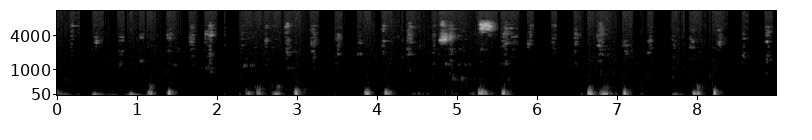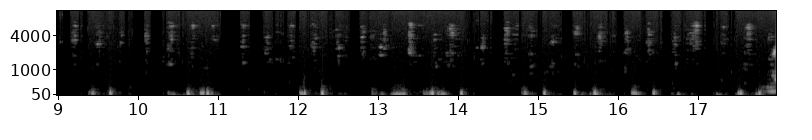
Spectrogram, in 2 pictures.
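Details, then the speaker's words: Stethoscope auscultation over the abdominal aorta, done before palpation, to check for bruits: regular low pulse thumps with no swooshing, a normal finding with no aortic bruit. "don't hear any swooshing. And then the renal artery is just below that on either side of the aortic artery."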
